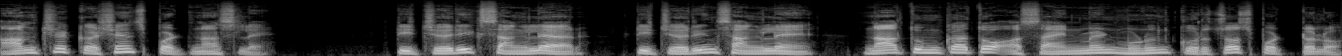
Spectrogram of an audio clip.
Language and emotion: Goan Konkani, neutral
